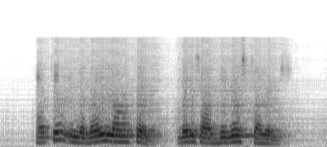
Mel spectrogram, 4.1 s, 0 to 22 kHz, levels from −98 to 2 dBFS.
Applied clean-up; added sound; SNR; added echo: neural separator model SepFormer DNS4.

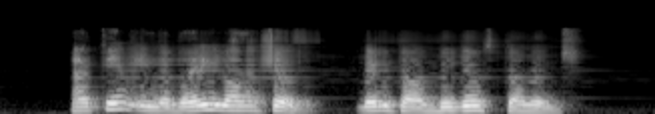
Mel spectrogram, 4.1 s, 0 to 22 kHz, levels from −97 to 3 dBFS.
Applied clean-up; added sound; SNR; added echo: neural mask model DeepFilterNet 3.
